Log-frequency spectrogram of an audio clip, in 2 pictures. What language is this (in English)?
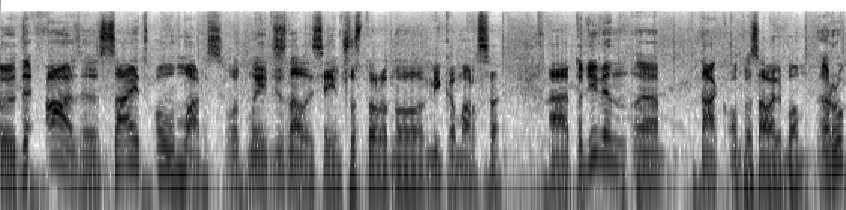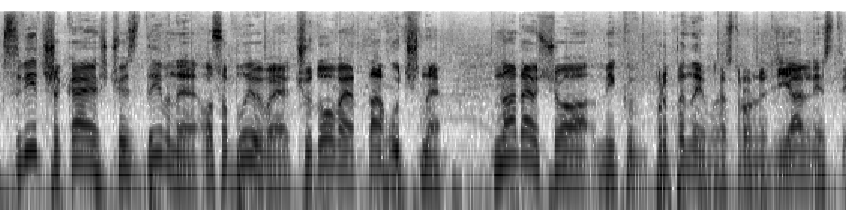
Ukrainian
